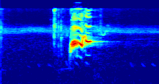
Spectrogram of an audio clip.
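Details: Red-whiskered bulbul giving one short, bright chirping call with a quick double-peaked burst of high notes, then silence.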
